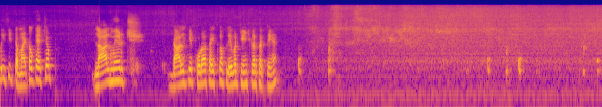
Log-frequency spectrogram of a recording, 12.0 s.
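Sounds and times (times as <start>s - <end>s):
vegetables sizzling in a frying pan: 0.0s - 12.0s
spatula tapping pan: 9.2s - 10.9s, 11.6s - 12.0s.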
